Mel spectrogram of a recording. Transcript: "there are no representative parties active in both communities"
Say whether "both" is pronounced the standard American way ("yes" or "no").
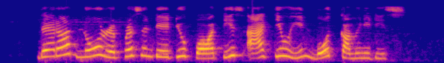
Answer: no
